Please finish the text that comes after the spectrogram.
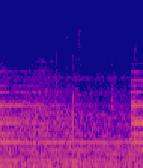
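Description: Church bells ring out at noon in an Italian town, a dense, steady peal of overlapping tones that carries on without pause, loud and fairly close.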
